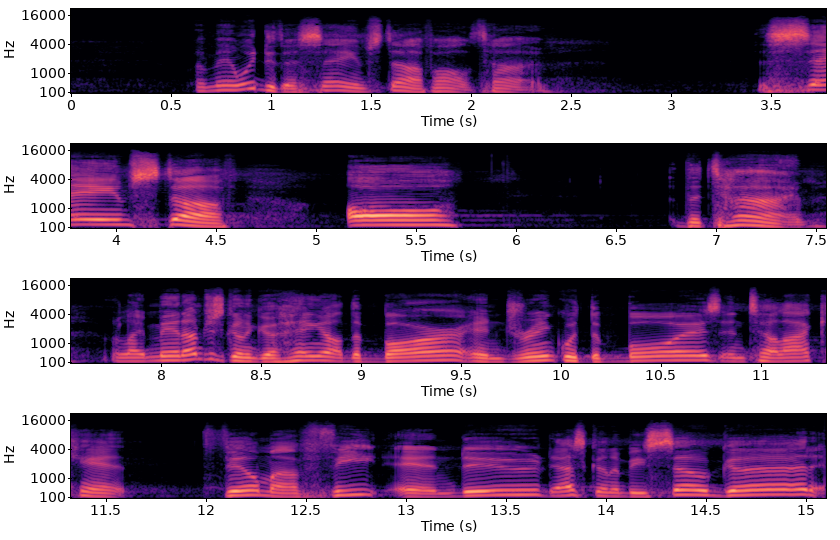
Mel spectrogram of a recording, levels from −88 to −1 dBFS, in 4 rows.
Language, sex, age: English, male, 20-39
